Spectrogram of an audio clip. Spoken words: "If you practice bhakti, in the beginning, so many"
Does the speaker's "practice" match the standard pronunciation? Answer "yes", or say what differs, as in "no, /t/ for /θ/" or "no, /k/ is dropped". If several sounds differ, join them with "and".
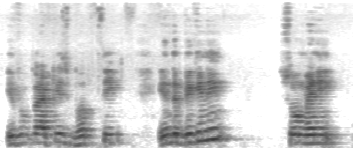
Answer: yes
